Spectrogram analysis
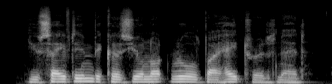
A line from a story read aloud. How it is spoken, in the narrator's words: Conseil said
